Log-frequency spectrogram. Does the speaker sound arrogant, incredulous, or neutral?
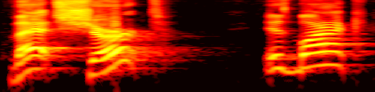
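arrogant. It is said in a superior, arrogant tone. The speaker implies the listener should already know. "That can be arrogance"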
